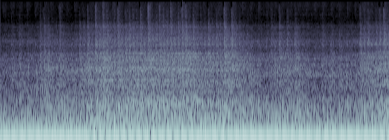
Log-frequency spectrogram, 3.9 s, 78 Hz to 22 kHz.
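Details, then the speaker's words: Massimo T-Boss 550 UTV at idle: deep steady idle with a light, uneven buzzing rattle of the loose bedside once released; a broken tab is suspected, and removing the aluminum heat shield was already tried for other rattles. "as soon as I let go of this bedside that I'm holding on to it's going to just rattle the crap out of it"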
